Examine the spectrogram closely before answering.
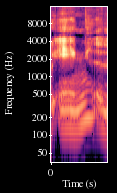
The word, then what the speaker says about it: Ng: and for context Andrew Andrew ing that last name is spelled NG uh he founded and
